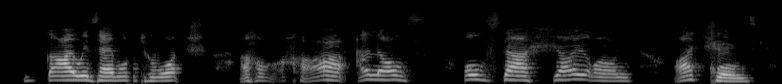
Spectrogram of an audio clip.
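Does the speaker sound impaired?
Yes: cerebral palsy; spastic quadriplegia, diagnosed at eight months old.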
